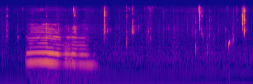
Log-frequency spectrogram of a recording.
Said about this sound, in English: Chew louder, anjir. Lu mau gua mengunyah seperti apa? How do you want me to chew? I'm already like moving the mic closer to me.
